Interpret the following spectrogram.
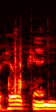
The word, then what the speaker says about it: Hell Canyon: anyhow, we're crossing over Hell Canyon Bridge. And guys, I didn't say it wrong. There is no S at the end of Hell.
